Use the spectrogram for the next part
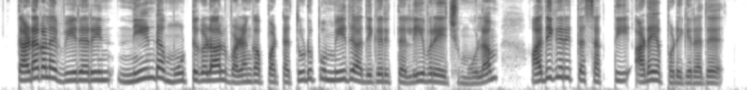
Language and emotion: Tamil, neutral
